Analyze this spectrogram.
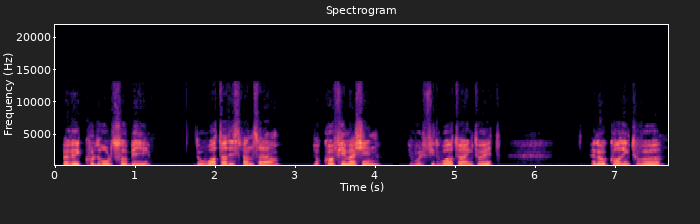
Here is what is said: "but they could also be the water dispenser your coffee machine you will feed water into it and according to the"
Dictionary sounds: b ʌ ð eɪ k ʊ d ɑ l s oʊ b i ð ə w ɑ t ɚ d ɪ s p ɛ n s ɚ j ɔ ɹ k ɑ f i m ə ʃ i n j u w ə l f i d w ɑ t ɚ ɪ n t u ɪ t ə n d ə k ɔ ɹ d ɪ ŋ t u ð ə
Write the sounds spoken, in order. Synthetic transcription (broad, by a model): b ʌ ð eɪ k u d ɑ l s oʊ b i ð ə w ɑ t ɚ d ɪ s p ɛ n s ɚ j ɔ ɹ k ɑ f i m ə ʃ i n j u w ə l f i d w ɑ t ɚ ɪ n t u ɪ t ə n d ə k ɔ ɹ d ɪ ŋ t u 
